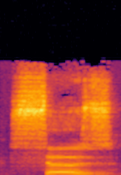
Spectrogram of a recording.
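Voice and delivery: سوز drawn out with a low throaty ö; slow deep ö. Shown as a demonstration. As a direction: stretch سوز slowly, ö from the throat. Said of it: "از توی گلوتون این صدا یه خورده بم". (سوز کشیده با صدای بم)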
